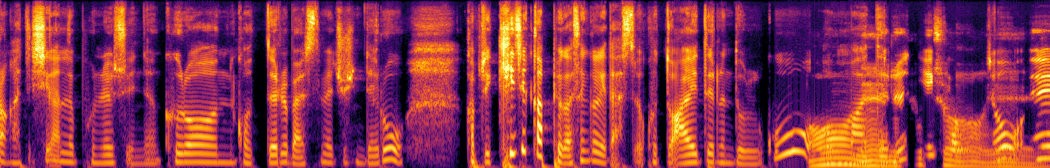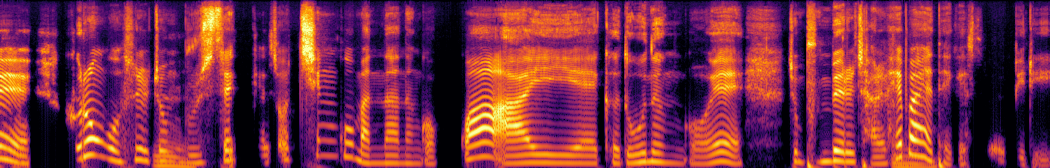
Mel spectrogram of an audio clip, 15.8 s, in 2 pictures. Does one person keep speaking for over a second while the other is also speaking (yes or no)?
yes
